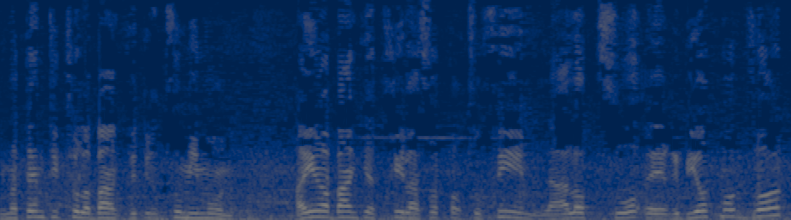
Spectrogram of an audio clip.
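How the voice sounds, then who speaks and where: A man talks very fast in a high voice with ordinary pitch variation, over noticeable background noise. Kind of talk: casual educational vlog talk. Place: street. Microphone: phone near.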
